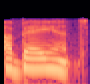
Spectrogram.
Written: abeyant

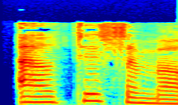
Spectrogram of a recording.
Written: altissimo

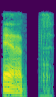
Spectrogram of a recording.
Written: et

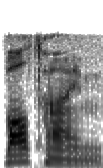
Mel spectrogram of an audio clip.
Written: Waldheim

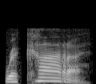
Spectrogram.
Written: ricotta

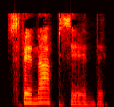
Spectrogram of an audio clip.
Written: sphenopsid

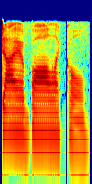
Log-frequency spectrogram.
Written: diabolical

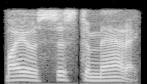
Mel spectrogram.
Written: biosystematic

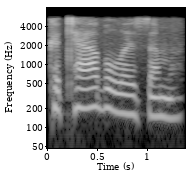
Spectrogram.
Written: catabolism

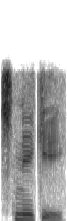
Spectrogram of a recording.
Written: sneaky

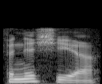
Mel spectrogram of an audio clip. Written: Phoenicia

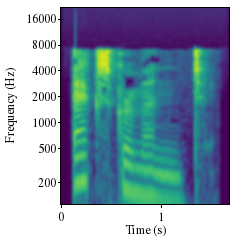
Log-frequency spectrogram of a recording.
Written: excrementous

